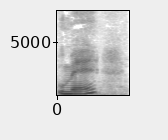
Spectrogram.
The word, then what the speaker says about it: ume: But if you look at the name, in Chinese they call it mei, in Japanese it's ume, and in Korean it's meshi.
